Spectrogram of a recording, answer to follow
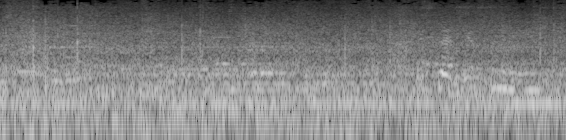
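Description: Shopping cart rolling and rattling over a store floor, under indistinct voices and a steady low hum.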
